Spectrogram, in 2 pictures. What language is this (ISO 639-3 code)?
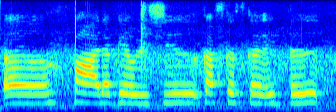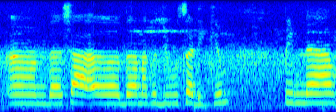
mal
